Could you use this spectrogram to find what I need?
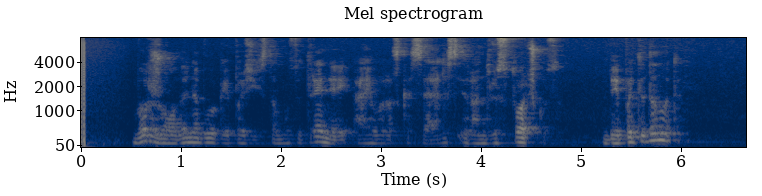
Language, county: Lithuanian, Vilnius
